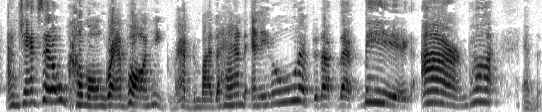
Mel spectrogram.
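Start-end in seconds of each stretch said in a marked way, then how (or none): 0.6-1.8 high, loud plea to hurry; boy's impatient raised call; exasperated urging. Acted. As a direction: hustle deaf Grandpa along loudly. Boy exasperated with deaf grandpa.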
